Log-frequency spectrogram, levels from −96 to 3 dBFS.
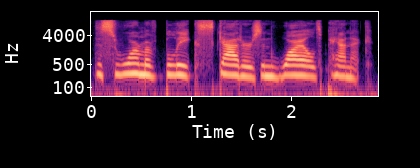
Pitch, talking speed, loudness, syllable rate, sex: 235 Hz, 165 wpm, -15 LUFS, 3.6 syllables/s, female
